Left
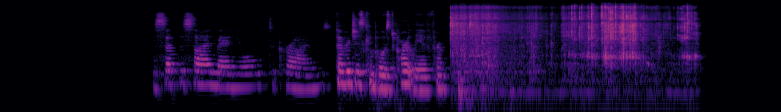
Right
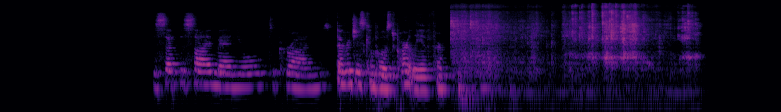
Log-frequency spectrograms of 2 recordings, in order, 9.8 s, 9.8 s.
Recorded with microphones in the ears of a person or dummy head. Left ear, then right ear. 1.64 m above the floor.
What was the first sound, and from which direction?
A woman speaking, 70° left (ahead or behind).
